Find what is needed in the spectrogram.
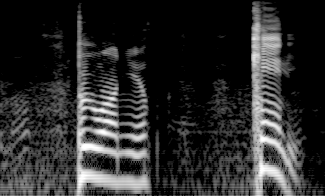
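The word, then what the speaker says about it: Kandi: Candy. Candy. Sweet like candy, sexy like a stripper. Because it's spelled K-A-N-D-I.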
